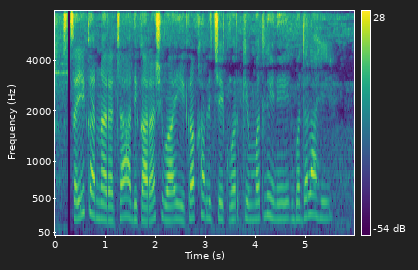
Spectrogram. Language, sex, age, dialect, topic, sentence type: Marathi, female, 18-24, Northern Konkan, banking, statement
